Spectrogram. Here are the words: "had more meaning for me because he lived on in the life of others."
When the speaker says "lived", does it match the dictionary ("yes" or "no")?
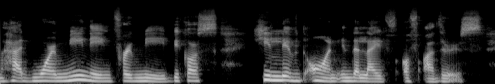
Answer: yes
